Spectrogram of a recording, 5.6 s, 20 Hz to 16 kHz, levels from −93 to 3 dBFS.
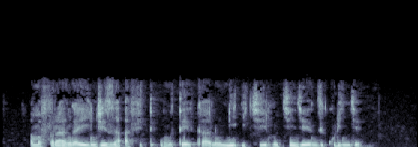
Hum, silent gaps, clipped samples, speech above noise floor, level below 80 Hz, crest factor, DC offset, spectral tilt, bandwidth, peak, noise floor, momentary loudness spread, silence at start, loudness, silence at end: none; none; under 0.1%; 51 dB; -54 dBFS; 14 dB; under 0.1%; -6.5 dB/octave; 7.6 kHz; -2 dBFS; -67 dBFS; 10 LU; 0.4 s; -17 LUFS; 0.75 s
